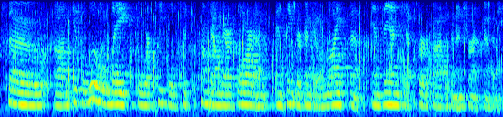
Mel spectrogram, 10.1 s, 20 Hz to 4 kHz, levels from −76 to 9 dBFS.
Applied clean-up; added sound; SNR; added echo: none; Sink (filling or washing); 10 dB; reverberation time 1.1 s.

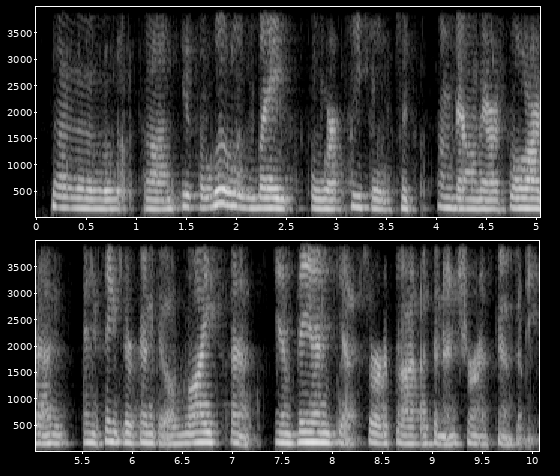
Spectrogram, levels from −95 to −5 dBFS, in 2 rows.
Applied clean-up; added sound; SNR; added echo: neural mask model DeepFilterNet 3.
